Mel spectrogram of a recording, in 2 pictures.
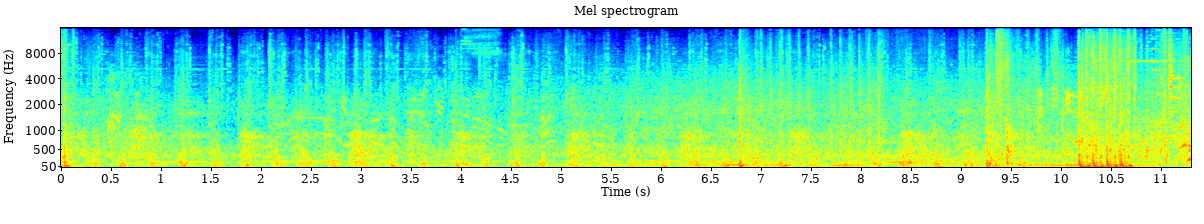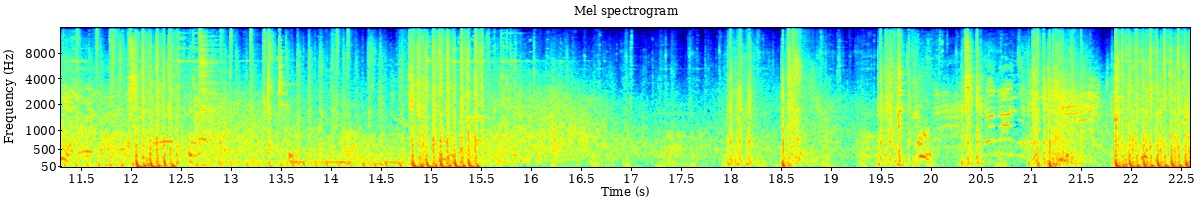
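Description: Mounted machine gun firing during a World War I battle in Battlefield 1, with bursts and mechanical clatter running throughout, heavy salvos near 10, 15 and 21 seconds amid loud battlefield din and no voices.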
